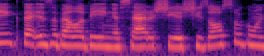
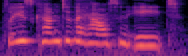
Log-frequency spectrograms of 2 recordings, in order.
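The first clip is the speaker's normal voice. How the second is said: calling out; 8 semitones higher than usual. Pretend. Calling the horse to eat.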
